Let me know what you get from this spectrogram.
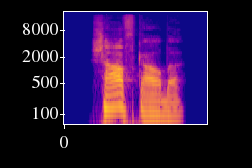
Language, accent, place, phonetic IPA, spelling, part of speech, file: German, Germany, Berlin, [ˈʃaːfˌɡaʁbə], Schafgarbe, noun / proper noun, De-Schafgarbe.ogg
- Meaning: yarrow (any of several pungent Eurasian herbs, of the genus Achillea)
